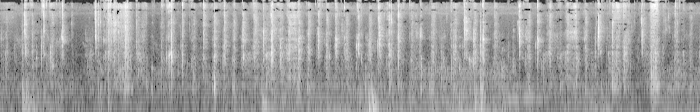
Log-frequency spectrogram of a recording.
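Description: Close-miked wet chewing and lip-smacking of someone eating oily fish curry, a quick, uneven run of smacks and clicks.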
